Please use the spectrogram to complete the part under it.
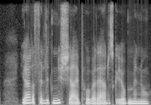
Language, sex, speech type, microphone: Norwegian, female, spontaneous, Sennheiser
